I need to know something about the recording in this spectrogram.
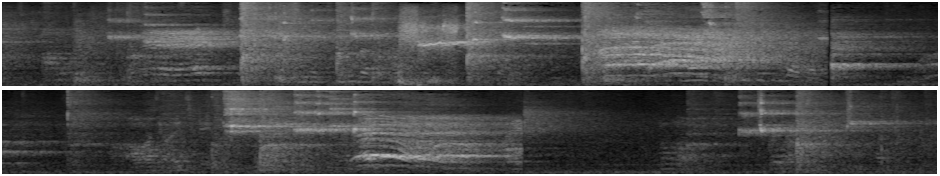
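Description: A shuttlecock is struck sharply with rackets again and again.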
